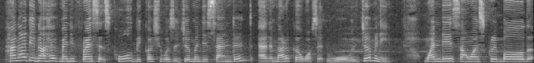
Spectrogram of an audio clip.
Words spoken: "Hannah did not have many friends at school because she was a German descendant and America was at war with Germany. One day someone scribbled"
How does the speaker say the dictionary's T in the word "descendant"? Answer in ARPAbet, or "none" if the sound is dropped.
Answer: T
